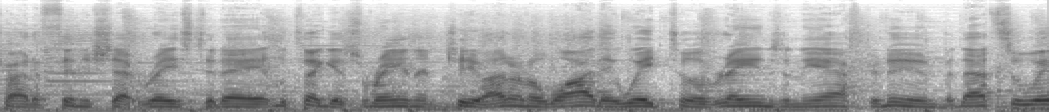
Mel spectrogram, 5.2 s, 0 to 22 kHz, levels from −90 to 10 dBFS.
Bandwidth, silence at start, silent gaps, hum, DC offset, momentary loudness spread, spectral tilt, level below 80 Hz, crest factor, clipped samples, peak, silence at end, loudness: 19 kHz; 0 s; none; none; under 0.1%; 4 LU; -5.5 dB/octave; -36 dBFS; 14 dB; under 0.1%; -4 dBFS; 0 s; -20 LUFS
